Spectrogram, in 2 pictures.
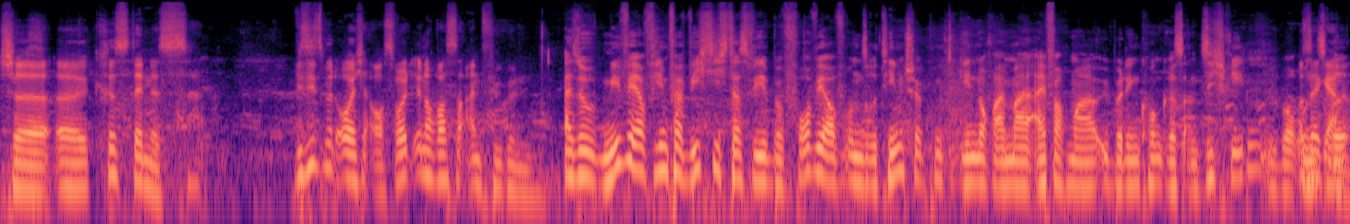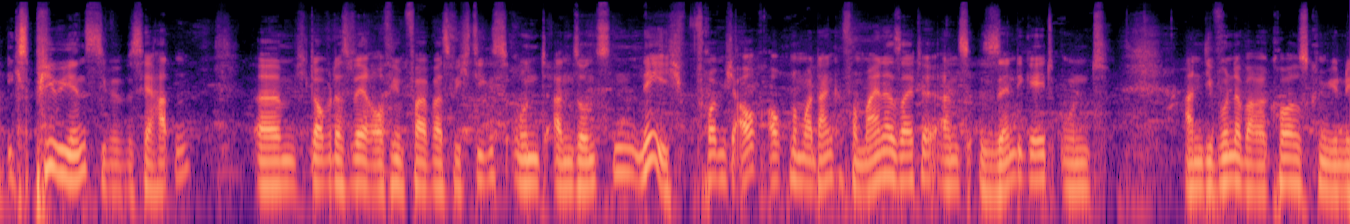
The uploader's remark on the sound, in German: Die LinuxLounge von TheRadio.cc Live vom Congress mit Einblicken und spannenden Infos und der Stimmung vor Ort. Aus dem Sendezentrum. 37C3 Spezial.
